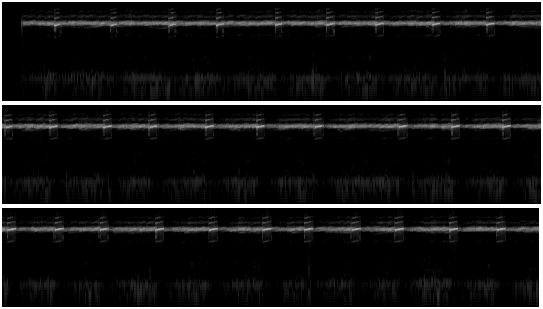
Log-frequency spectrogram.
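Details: A spring peeper gives loud, high, piercing peeps, repeated rapidly over a faint low hum.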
